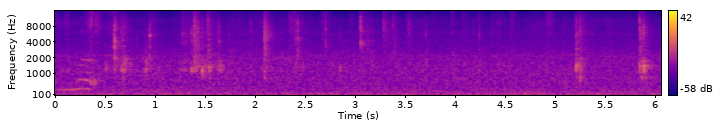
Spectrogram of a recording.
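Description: Scattered light clicks and rustles of things being handled, a few close together in the first second and a half and single ones later, with a voice trailing off at the start.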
